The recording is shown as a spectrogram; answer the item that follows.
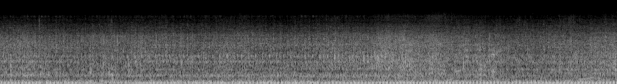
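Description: Mahindra Thar CRDe's diesel engine idling steadily while the vehicle stands still.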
